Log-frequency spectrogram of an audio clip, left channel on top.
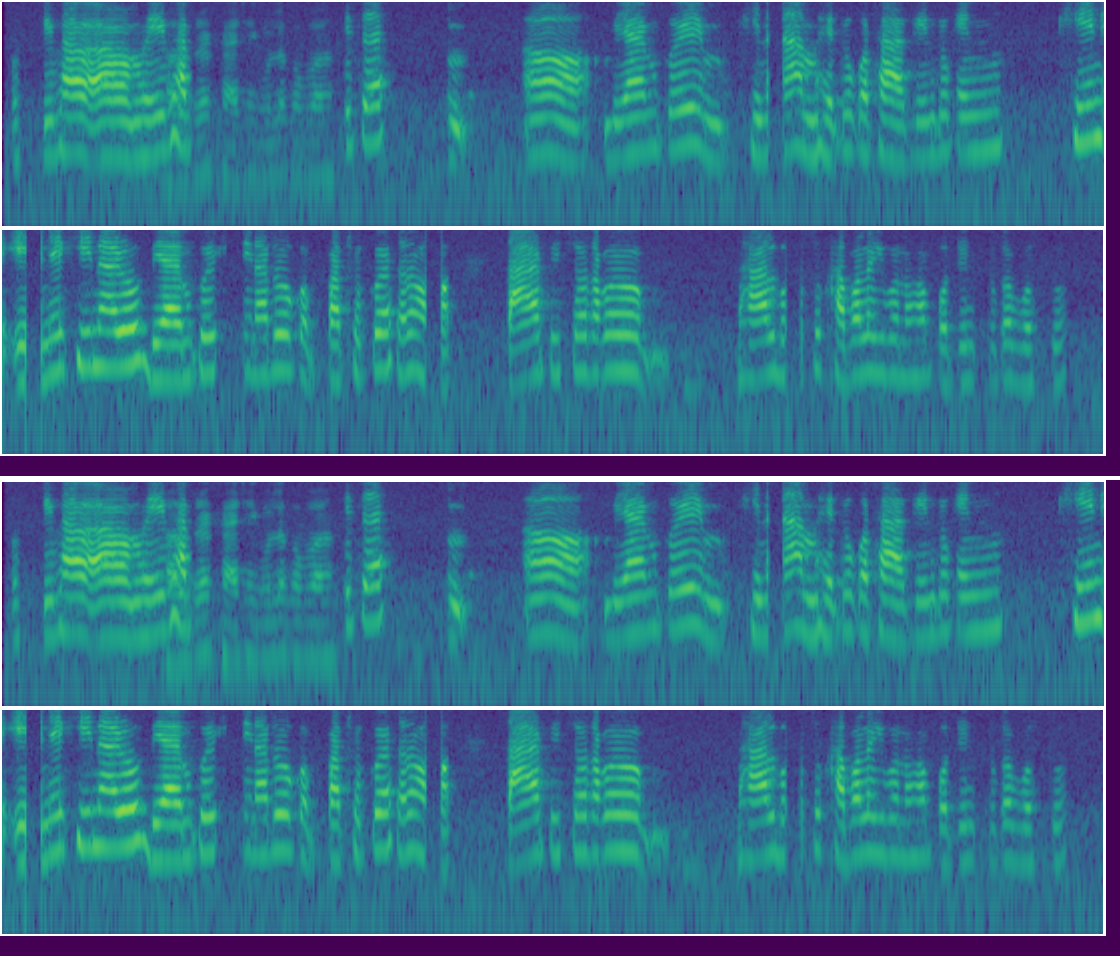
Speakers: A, in the centre; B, on the right.
A: সেই ভাৱ হে
B: ভালদৰে
A: ভাৱ
B: খাই থাকিবলৈ ক'বা
A: পিছে অ ব্যায়াম কৰিম শিনা নাম সেইটো কথা কিন্তু কিন্ত ক্ষীণ এনে ক্ষীণ আৰু ব্যায়াম কৰি ক্ষীণাটো পাৰ্থক্য আছে ন তাৰ পিছত আ কৌ ভাল বস্তু খাব লাগিব নহয় প্ৰতিন জাতীয় বস্তু।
